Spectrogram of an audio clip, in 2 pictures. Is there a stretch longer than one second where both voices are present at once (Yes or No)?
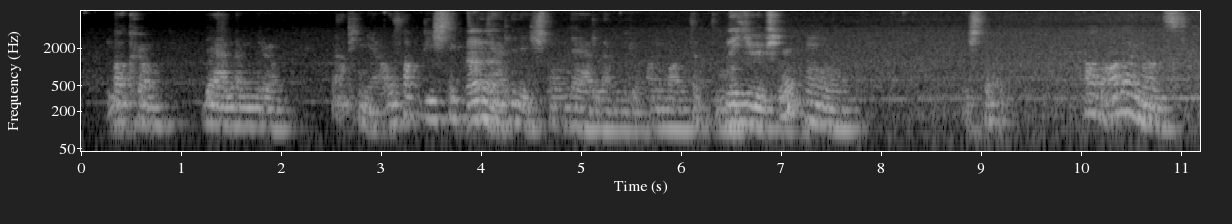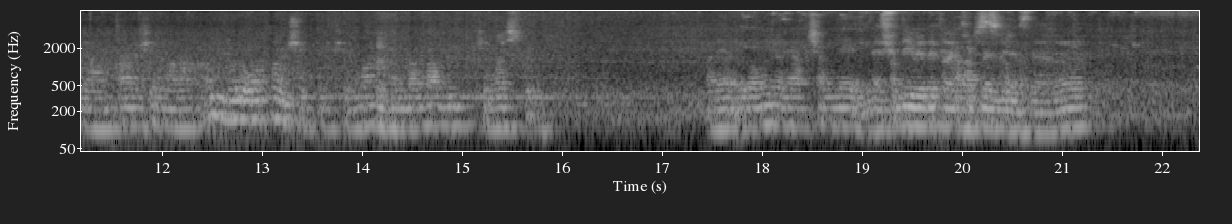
Yes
